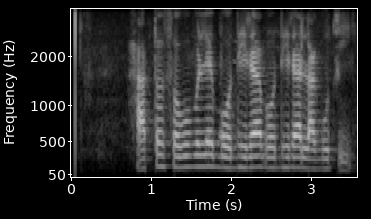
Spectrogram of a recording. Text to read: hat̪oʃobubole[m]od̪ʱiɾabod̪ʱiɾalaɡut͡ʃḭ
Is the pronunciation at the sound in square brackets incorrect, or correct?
incorrect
